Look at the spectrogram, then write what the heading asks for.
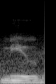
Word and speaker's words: mu: I mentioned this is a Greek symbol pronounced mu Etc so if FS is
